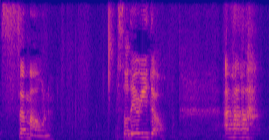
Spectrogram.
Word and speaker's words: Simone: Sundown multi-mode tell by Simone st. James I have had to think God because I have been pronouncing this name wrong I don't know why I've been saying Simon there's an e back there one day I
